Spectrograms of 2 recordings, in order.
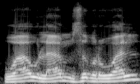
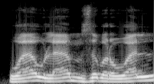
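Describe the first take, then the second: No difference in how they are said.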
